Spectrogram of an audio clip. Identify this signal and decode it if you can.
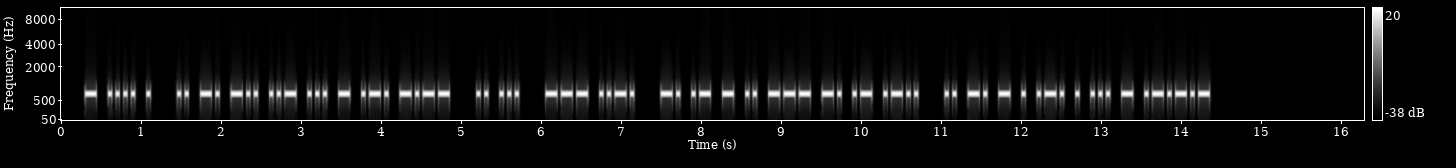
Morse code, heard as a keyed tone, about 25 wpm, 700 Hz. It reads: THE INDUSTRY IS OF NATIONAL INTEREST.
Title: Sentences from Top 1000 Words - Review Part 4 - 25wpm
